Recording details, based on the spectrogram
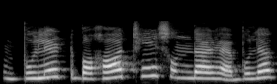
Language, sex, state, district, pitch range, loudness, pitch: Hindi, female, Bihar, Gopalganj, 275-335 Hz, -16 LUFS, 290 Hz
